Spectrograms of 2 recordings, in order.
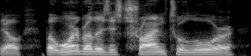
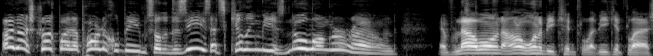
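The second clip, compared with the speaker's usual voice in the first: put-on little boy voice, much higher pitch; 9 semitones higher than usual. Retelling a show's plot, voicing the young hero: Kid Flash little boy voice. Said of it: "giving him a little boy voice".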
